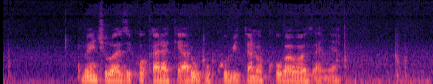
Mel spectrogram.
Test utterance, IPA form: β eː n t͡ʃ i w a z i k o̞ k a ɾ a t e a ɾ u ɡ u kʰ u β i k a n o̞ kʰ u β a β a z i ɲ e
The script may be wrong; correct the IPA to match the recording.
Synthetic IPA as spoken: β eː n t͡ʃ i β a z i k o̞ k a ɾ a t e a ɾ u ɡ u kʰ u β i t a n o̞ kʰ u β a β a z a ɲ a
